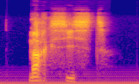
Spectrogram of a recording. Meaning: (adjective) Marxist
- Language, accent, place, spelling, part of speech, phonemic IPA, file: French, France, Lyon, marxiste, adjective / noun, /maʁk.sist/, LL-Q150 (fra)-marxiste.wav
